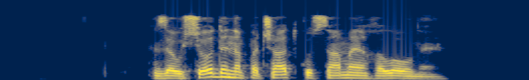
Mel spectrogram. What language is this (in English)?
Belarusian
